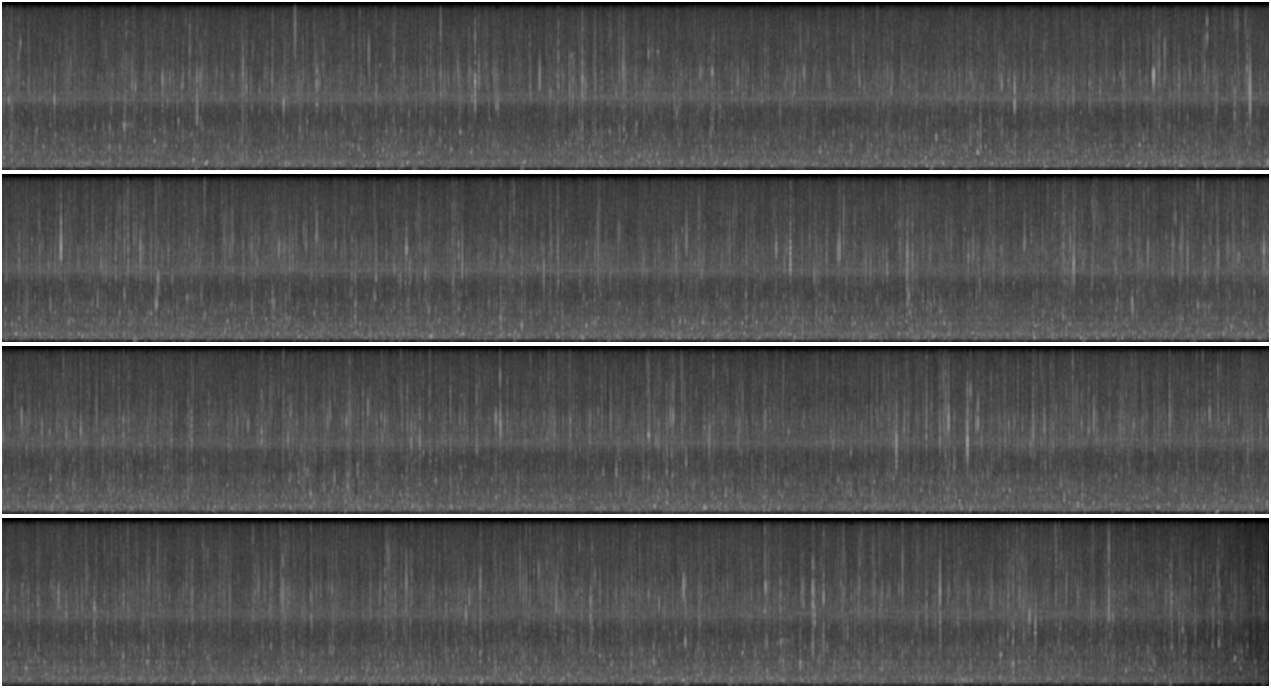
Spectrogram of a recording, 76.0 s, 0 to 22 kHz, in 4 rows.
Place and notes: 中路坑溪, 桃米里 - Stream and bird sound
Stream and bird sound
Zoom H2n MS+XY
